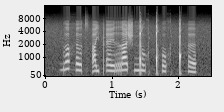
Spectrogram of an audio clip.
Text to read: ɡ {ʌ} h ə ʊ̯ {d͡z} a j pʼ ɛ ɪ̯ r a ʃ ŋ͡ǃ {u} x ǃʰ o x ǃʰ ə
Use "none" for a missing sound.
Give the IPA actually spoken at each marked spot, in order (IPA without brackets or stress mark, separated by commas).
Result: ʌ, t͡sʼ, u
